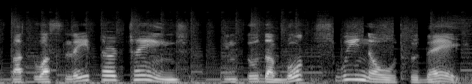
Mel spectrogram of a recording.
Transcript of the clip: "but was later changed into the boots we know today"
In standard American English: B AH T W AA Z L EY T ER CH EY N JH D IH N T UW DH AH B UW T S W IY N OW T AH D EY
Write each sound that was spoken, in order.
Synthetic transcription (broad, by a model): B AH T W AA S L EY T ER CH EY N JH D IH N T UW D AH B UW T S W IY N OW T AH D EY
